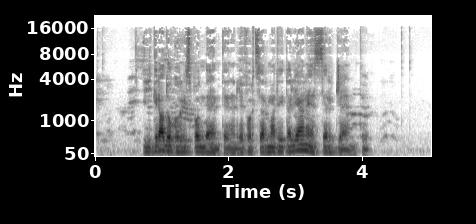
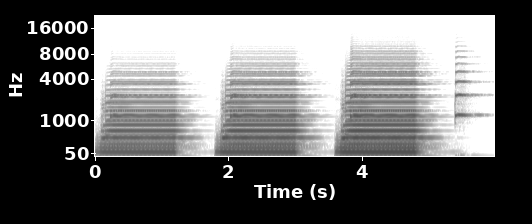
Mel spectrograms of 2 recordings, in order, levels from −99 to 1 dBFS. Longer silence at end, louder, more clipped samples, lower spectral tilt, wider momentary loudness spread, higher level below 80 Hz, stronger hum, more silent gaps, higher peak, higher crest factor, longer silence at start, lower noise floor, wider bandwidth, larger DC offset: first, 0.95 s vs 0.35 s; first, -22 LUFS vs -33 LUFS; neither; about the same, -5.5 dB/octave vs -6 dB/octave; about the same, 16 LU vs 16 LU; about the same, -42 dBFS vs -44 dBFS; neither; neither; first, -2 dBFS vs -16 dBFS; first, 22 dB vs 16 dB; about the same, 0.05 s vs 0 s; about the same, -58 dBFS vs -57 dBFS; first, 17 kHz vs 9.2 kHz; neither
